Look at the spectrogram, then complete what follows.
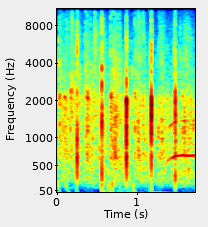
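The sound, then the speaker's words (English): An audience at a second service applauding, steady dense clapping with sharper individual claps popping out of the wash at irregular moments, fairly loud and with no voices over it. “Second service always claps more.”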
